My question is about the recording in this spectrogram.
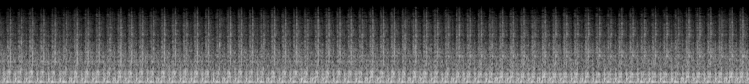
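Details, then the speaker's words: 1975 Harley-Davidson FLH Shovelhead, long-sitting, noise from back rocker box: fast, even ticking at about three clicks a second over a lumpy idle, valve clatter from the back cylinder intake hydraulic lifter not staying pumped up, leaving pushrod slack. "What I discovered was that the intake lifter on the back cylinder wasn't staying pumped up and so it was letting a ton of slack get in the push rod."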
